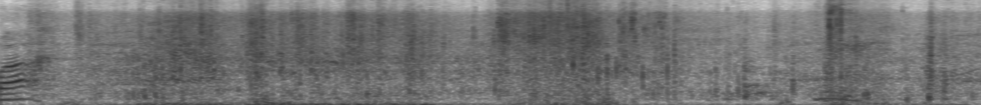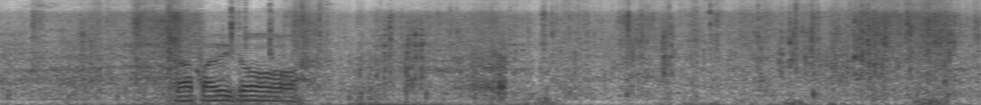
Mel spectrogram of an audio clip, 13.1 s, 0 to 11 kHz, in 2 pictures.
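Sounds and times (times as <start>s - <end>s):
bike rattling over bumps: 0.0s - 13.0s
bike tyres rolling on dirt: 0.0s - 13.0s.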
